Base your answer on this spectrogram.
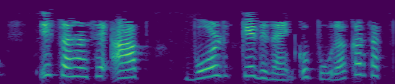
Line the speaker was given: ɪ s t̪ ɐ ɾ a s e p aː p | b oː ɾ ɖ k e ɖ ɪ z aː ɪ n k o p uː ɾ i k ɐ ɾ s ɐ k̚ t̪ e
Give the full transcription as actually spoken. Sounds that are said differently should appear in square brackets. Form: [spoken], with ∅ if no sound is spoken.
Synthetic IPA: ɪ s t̪ ɐ ɾ a s e [ʔ] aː p | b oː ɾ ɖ k e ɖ ɪ z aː ɪ n k o p uː ɾ [a] k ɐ ɾ s ɐ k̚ t̪ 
